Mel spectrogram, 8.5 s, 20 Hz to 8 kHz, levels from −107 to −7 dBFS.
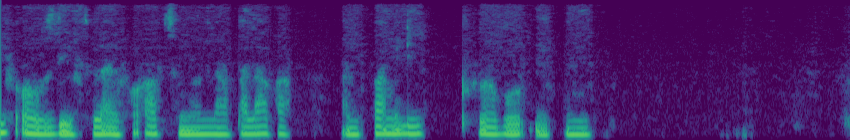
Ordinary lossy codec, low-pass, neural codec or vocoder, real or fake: none; 7.2 kHz; none; real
